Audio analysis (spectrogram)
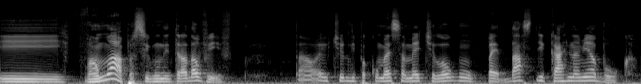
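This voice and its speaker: A man is talking. His pace is fairly quick. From Brazil, interior of Ceará (Aracati); Ceará, Brazil. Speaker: TV sports reporter and presenter; TV sports reporter, presenter. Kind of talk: casual interview chat. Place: studio. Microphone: studio mic.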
